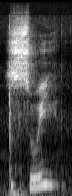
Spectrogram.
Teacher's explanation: with high tone at the start and high tone at the end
